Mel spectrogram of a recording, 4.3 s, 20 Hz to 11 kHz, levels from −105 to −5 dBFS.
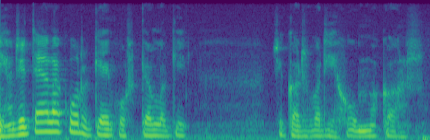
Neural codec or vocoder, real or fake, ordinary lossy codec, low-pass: vocoder, 24 kHz, 100 mel bands, Vocos; fake; none; 9.9 kHz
